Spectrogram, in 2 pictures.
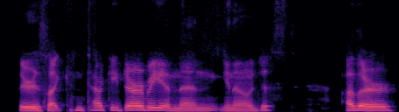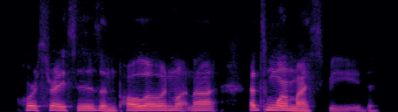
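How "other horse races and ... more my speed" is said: plain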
